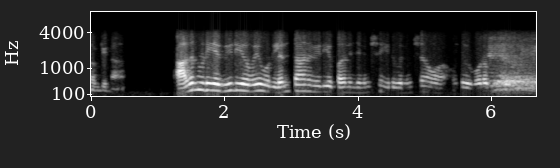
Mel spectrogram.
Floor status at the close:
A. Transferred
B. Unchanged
A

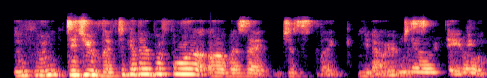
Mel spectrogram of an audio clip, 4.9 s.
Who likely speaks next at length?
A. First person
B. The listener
B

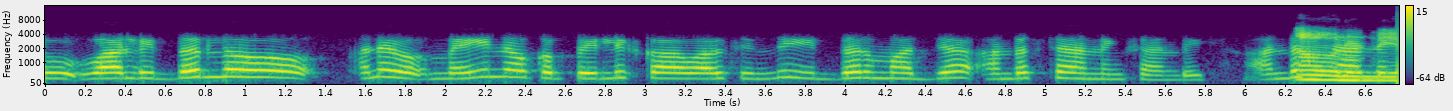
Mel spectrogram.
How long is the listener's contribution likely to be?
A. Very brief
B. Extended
A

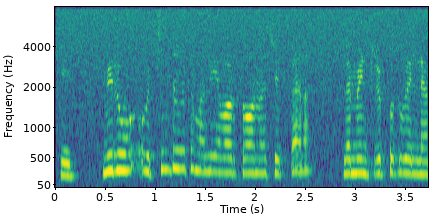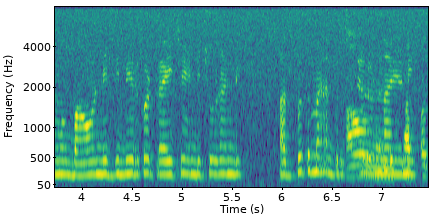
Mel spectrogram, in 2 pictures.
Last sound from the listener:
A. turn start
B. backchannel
A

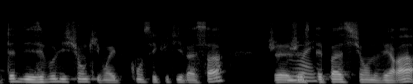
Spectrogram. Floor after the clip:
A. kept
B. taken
A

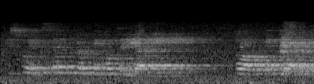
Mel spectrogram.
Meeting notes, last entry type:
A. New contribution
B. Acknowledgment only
A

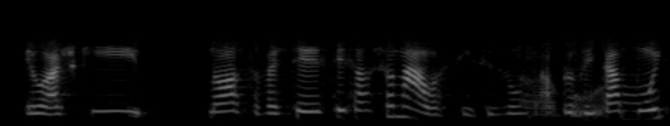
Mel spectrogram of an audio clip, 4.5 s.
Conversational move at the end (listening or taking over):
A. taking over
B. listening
B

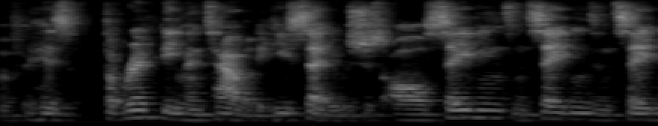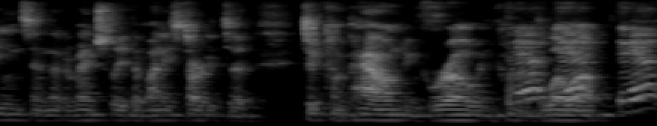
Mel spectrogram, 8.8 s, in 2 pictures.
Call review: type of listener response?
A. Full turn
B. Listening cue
A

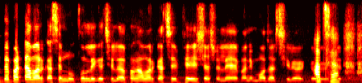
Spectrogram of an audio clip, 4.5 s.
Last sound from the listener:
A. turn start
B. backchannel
A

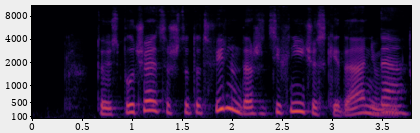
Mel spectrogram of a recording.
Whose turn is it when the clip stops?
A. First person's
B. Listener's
A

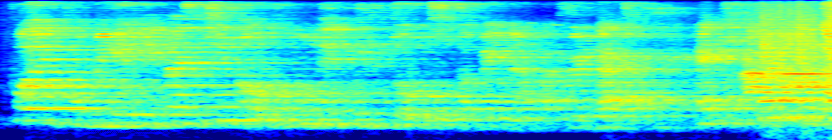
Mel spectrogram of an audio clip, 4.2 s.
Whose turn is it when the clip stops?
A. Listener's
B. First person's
B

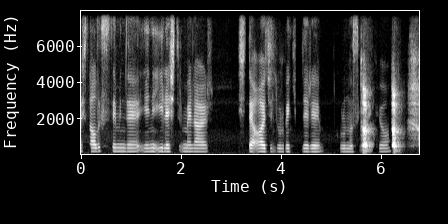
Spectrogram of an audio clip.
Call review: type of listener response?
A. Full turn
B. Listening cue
A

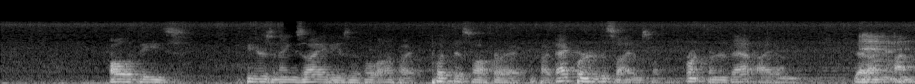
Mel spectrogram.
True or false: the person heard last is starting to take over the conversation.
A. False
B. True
A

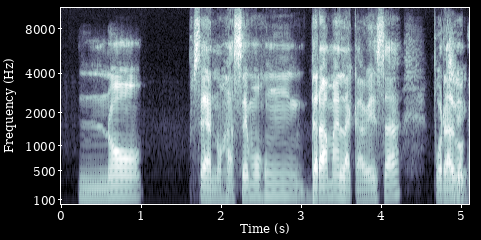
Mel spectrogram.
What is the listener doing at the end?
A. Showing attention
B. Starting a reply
A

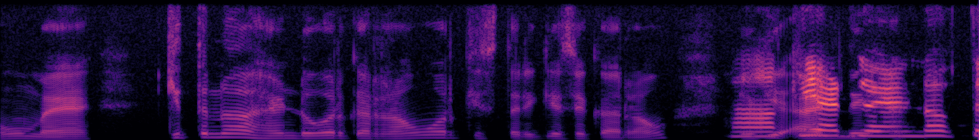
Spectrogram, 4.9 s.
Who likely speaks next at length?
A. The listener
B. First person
A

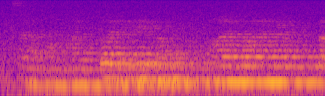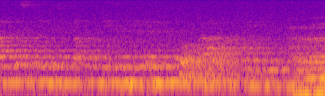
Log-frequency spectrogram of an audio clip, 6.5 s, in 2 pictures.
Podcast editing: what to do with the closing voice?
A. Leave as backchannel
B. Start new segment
B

